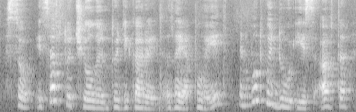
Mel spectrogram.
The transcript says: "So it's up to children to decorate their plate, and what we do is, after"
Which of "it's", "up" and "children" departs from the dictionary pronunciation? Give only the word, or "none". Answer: up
